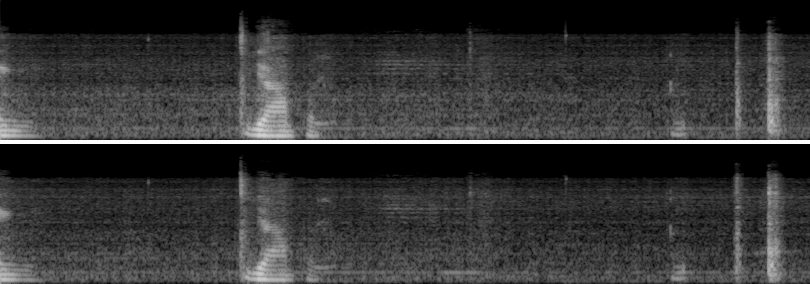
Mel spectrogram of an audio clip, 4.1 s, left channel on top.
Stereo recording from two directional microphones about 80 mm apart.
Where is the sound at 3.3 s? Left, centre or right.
Left.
